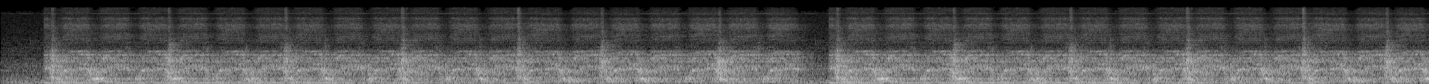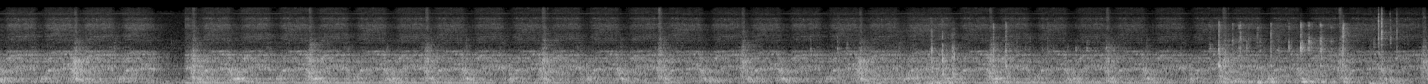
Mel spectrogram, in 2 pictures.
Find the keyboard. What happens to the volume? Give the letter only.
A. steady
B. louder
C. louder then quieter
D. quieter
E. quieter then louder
E.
